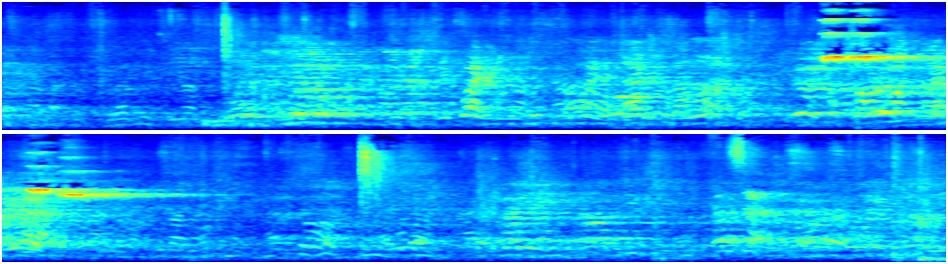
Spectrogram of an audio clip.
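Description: Indistinct voices of coaches and spectators calling out in a large echoing sports hall, with a few sharp thuds from the wrestling on the mat.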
